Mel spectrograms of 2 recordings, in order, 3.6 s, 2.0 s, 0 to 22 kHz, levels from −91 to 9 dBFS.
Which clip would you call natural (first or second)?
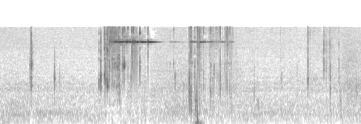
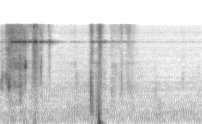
first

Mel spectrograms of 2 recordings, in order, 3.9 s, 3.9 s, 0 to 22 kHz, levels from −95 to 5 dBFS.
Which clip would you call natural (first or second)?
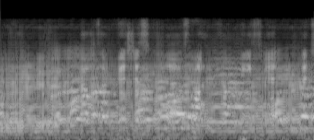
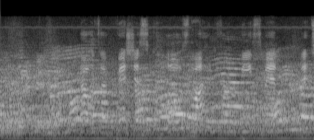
second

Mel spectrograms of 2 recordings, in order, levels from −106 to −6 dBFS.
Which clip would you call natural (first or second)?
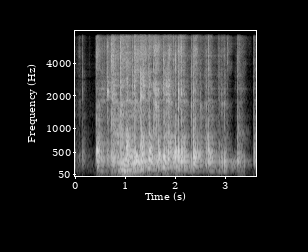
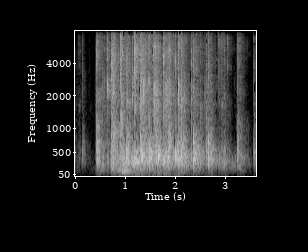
second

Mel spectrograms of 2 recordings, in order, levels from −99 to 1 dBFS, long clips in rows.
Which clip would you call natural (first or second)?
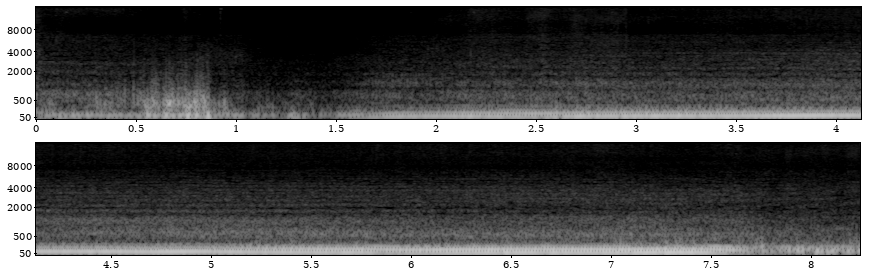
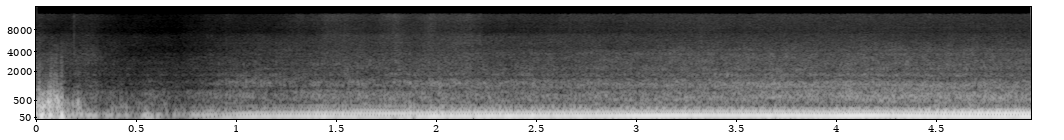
first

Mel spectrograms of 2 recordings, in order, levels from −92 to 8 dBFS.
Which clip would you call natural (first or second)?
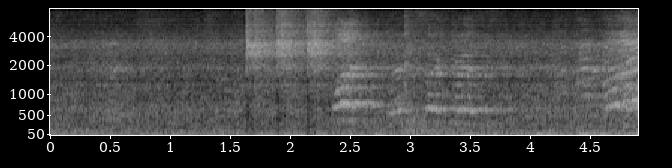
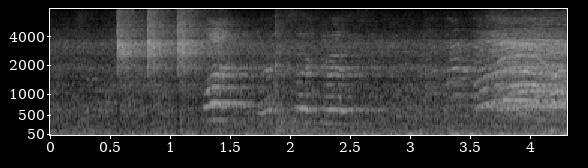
second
